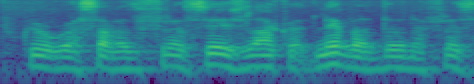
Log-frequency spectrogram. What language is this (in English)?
Portuguese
